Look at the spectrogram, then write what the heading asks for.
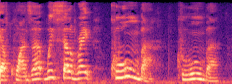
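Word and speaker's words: Kuumba: Kwanzaa we celebrate Kumba Kumba there's two U's in the middle of that k-u-u-m-b-a and hence the pronunciation means creativity we find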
